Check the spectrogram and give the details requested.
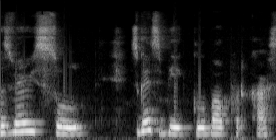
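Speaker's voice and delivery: normal talking voice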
